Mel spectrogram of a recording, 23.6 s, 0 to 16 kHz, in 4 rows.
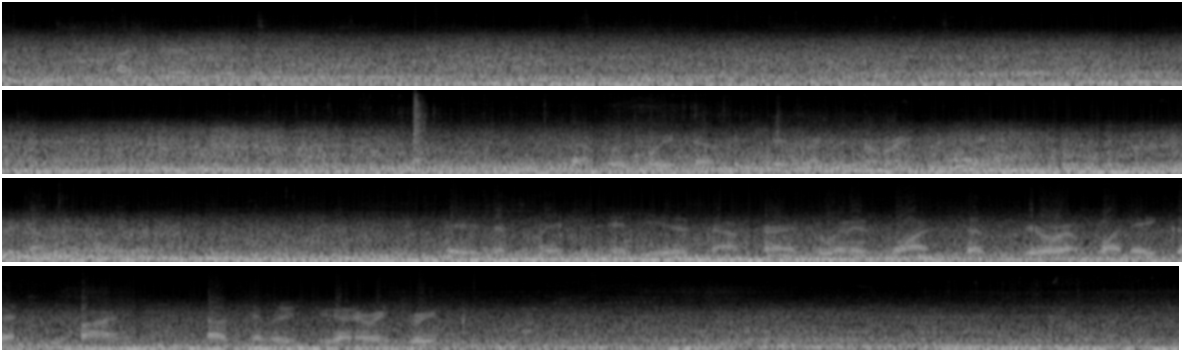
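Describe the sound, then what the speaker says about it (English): American Airlines jet taking off from Phoenix airport, a loud continuous engine roar with gusty wind buffeting the microphone throughout, and a voice talking faintly beneath it partway through. "This is American Airlines flight 1691 headed to Dallas"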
